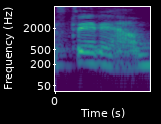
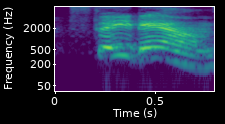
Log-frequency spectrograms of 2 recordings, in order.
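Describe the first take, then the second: First: Softer, resigned repeat of the order; grumbling at her shirt to stay down, quiet and resigned; muttered repeat. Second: Sharp, louder order to the shirt; telling her slipping shirt to stay down, a loud firm order; mock command. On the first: Retold or imitated. Half to herself, dropping much softer. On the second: Scolding the shirt, firm and louder. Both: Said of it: "and it's just like".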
